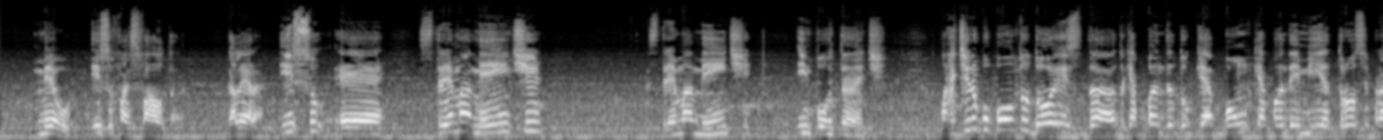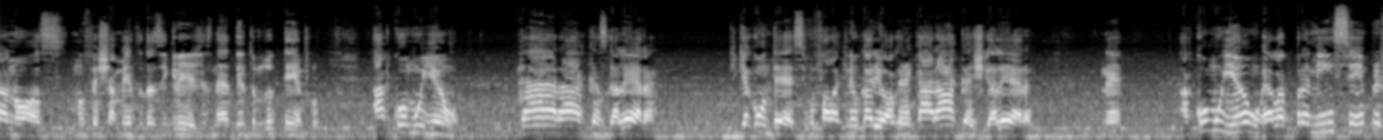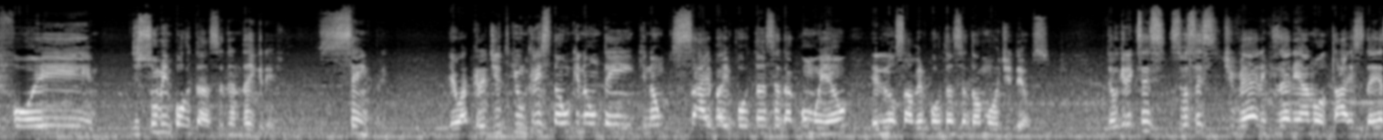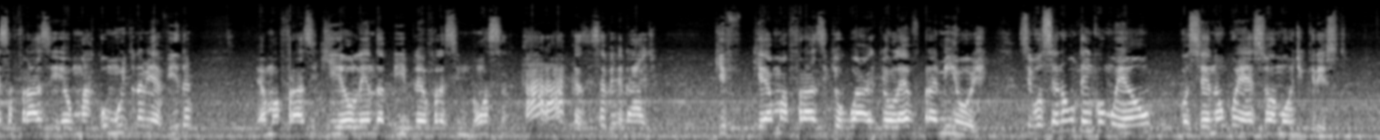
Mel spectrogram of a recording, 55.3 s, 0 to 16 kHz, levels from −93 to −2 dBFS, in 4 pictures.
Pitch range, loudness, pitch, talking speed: 140-200 Hz, -17 LUFS, 175 Hz, 165 wpm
